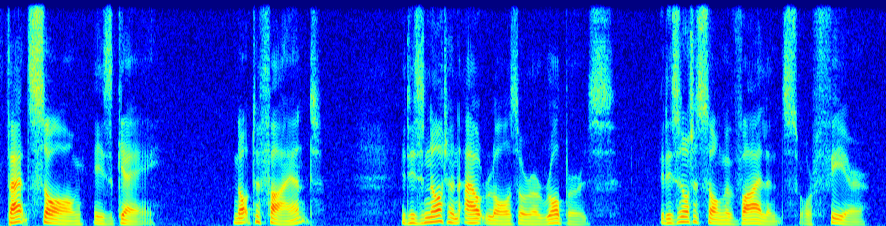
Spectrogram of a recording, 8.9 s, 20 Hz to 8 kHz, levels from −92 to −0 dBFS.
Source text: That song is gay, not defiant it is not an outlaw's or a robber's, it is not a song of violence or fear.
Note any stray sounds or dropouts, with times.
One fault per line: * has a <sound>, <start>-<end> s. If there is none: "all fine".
all fine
